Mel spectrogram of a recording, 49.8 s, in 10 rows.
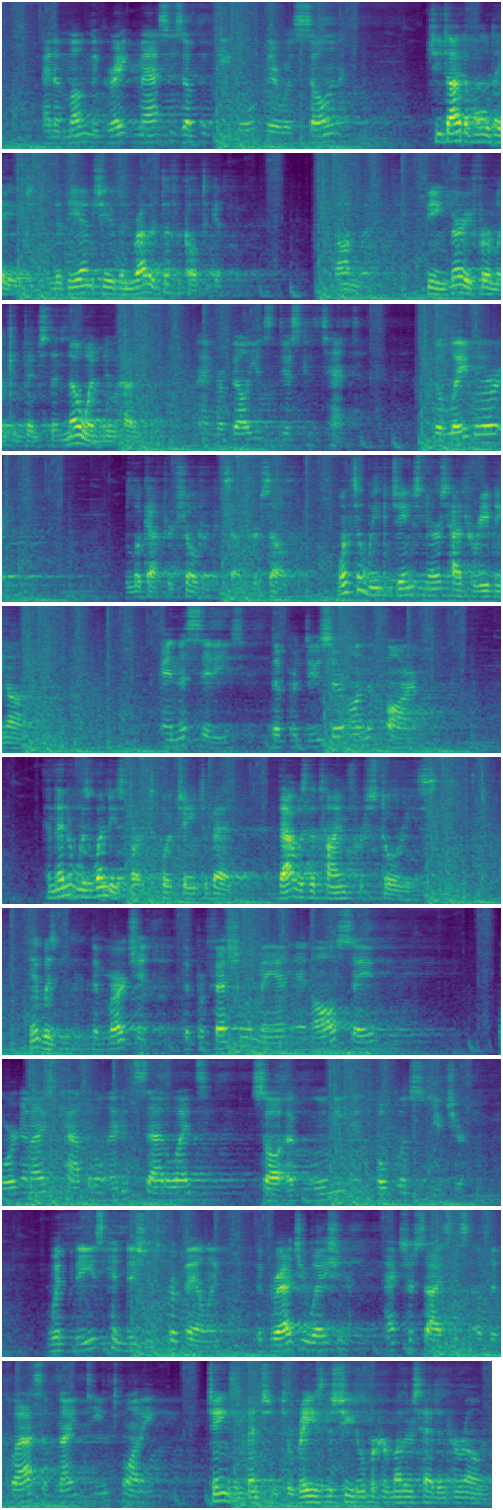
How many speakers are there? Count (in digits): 2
